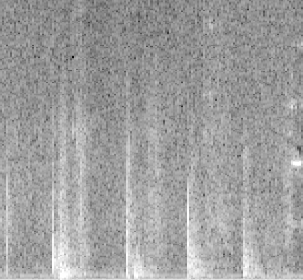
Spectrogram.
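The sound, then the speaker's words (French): Five or so steady footsteps of a man along an upstairs corridor lined with wooden doors as he goes to open one, each a dull, knocking thud spaced about half a second apart, heard on their own with no talking, over a faint low hum. “L'homme va ouvrir une porte.”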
